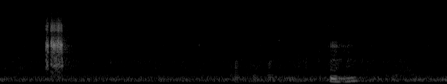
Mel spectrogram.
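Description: A quick burst of camera shutter clicks about half a second in, over quiet room tone, with a fainter short sound a little after three seconds.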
